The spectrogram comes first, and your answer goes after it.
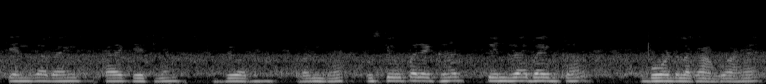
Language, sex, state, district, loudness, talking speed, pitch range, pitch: Hindi, male, Uttar Pradesh, Hamirpur, -30 LUFS, 180 wpm, 145-160 Hz, 150 Hz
